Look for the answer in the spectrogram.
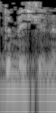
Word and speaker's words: Domitian: I've heard his name pronounced different ways. I follow a couple of different people online, listening to their histories. And there's another Reformed pastor who refers to him as Domitian. And I have never heard Domitian. And so if that is the way you think it should be pronounced, I leave it to you. I learned it as Domitian, and that's how I will pronounce his name.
